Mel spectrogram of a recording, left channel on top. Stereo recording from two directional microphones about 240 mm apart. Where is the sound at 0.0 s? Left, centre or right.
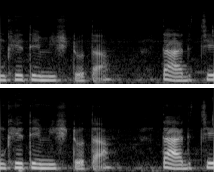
Centre.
